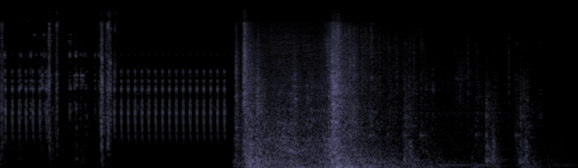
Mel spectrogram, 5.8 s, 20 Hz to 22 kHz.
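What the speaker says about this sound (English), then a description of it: "Open door." Terminal key clicks in the video game Fallout 4 patter for about two seconds, then a heavy door opens with a loud mechanical rumble and whoosh that swells and slowly fades.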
